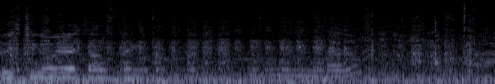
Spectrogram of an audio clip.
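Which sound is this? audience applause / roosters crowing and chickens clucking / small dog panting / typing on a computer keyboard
small dog panting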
